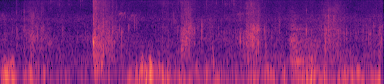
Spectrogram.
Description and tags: footsteps on gravel
Walking on gravel.
feet, steps, walking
